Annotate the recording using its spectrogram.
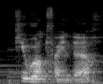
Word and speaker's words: KW Finder: Et ensuite, tu vas pouvoir utiliser une solution payante de recherche de mots-clés comme Keyword Finder. Donc, ça s'écrit KW Finder. Donc, KW, c'est comme, c'est l'acronyme de Keyword.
